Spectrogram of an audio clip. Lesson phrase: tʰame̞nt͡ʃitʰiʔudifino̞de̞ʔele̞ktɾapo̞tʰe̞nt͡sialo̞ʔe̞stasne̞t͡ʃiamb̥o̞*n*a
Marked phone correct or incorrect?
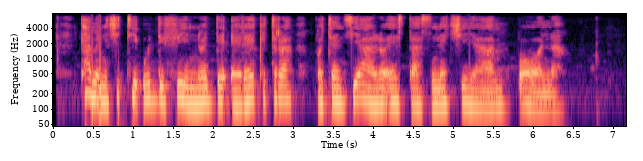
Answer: correct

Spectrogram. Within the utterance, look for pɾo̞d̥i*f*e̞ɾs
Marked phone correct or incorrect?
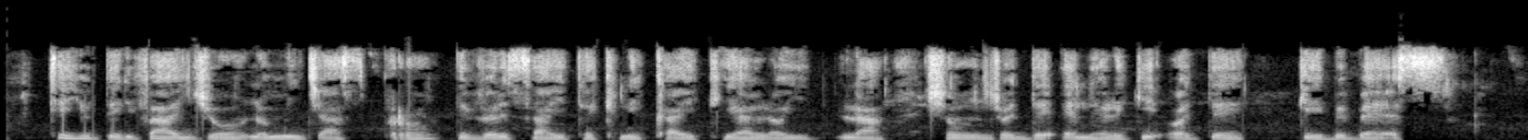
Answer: incorrect: v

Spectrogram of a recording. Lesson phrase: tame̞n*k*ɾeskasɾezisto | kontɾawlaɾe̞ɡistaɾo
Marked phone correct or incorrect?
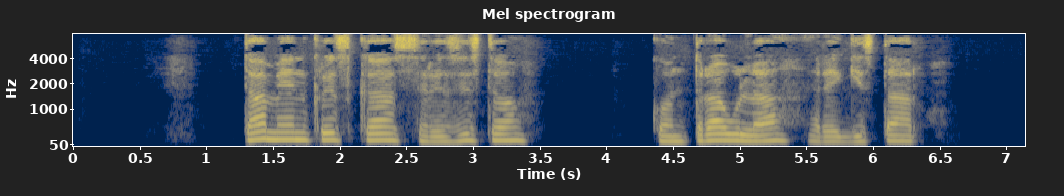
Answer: correct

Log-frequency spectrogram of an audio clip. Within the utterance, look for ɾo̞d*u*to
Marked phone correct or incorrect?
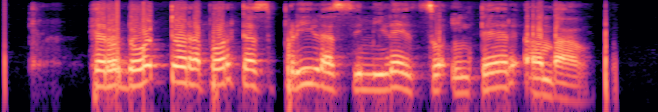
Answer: incorrect: o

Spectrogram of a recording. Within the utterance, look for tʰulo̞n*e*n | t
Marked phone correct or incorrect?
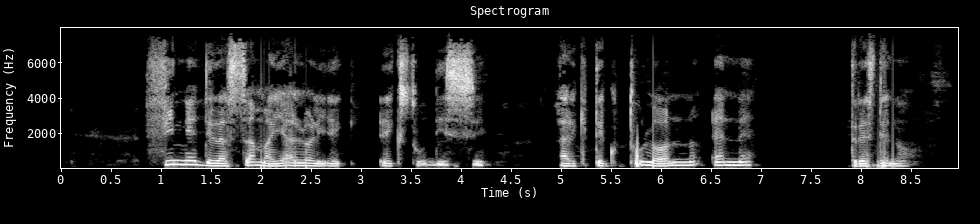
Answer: correct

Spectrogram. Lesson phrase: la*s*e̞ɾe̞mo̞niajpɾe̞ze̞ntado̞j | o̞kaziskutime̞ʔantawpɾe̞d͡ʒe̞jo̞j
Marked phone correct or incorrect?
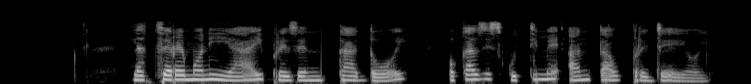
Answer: incorrect: t͡s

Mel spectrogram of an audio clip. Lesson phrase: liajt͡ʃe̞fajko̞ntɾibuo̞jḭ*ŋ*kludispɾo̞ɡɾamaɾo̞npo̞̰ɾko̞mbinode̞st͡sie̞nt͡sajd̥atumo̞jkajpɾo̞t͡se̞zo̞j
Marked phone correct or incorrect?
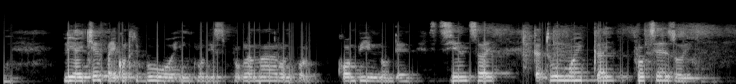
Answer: correct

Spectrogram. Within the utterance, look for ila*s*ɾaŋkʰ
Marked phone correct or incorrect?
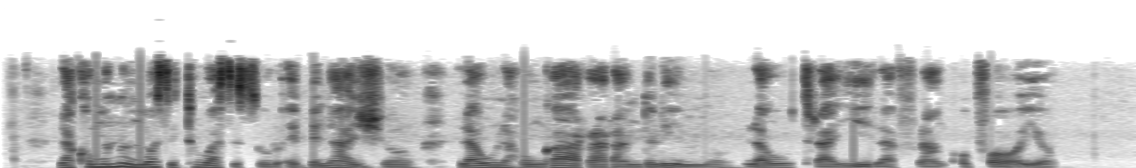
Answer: incorrect: f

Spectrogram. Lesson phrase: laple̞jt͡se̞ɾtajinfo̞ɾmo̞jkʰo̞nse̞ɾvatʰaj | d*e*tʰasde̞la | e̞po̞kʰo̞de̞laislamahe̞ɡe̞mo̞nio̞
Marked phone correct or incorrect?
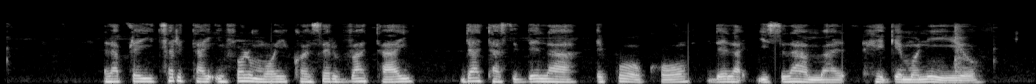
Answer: incorrect: a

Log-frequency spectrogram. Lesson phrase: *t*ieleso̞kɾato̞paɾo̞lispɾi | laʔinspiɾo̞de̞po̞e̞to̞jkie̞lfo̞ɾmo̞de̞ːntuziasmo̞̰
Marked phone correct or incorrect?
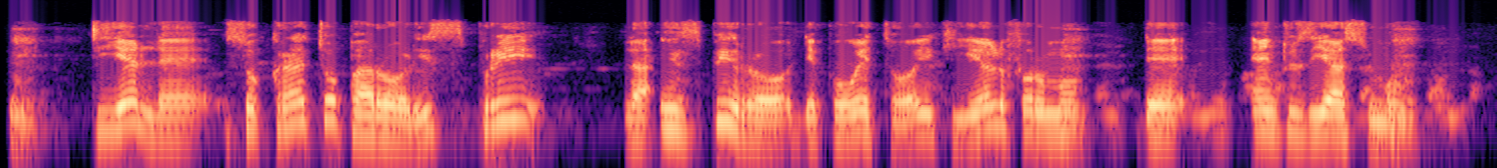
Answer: correct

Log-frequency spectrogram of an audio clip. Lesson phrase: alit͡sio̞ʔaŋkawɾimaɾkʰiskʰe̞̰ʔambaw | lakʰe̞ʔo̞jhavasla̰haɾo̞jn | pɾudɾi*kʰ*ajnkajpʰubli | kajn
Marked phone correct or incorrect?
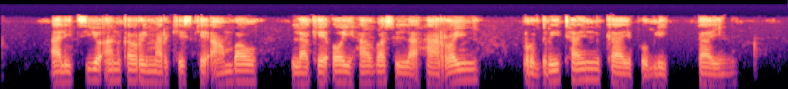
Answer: incorrect: tʰ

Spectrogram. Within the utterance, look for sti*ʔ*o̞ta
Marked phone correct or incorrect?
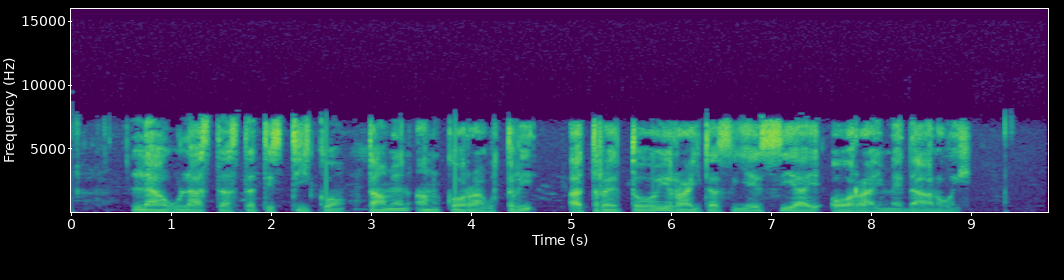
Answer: incorrect: k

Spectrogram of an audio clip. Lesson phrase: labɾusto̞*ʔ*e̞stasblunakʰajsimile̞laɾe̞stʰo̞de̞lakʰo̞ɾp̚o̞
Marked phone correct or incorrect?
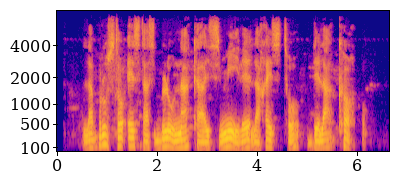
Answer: correct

